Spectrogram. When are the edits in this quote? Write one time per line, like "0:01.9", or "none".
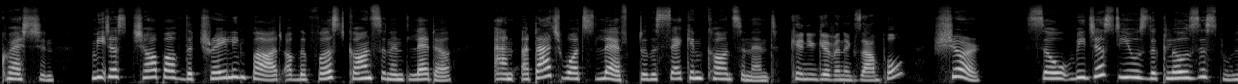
0:01.1
0:07.9
0:10.1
